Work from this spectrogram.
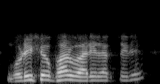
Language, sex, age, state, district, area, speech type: Marathi, male, 60+, Maharashtra, Nashik, urban, conversation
